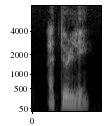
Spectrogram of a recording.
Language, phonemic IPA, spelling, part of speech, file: French, /a.t(ə).le/, atteler, verb, Fr-atteler.ogg
- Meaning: 1. to harness, yoke, hitch (e.g. a horse to a wagon) 2. to get down to, apply oneself to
